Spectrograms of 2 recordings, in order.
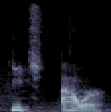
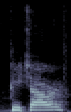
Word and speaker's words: Pechauer: Peach hour. Oh, that's how it's pronounced. Peach hour.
